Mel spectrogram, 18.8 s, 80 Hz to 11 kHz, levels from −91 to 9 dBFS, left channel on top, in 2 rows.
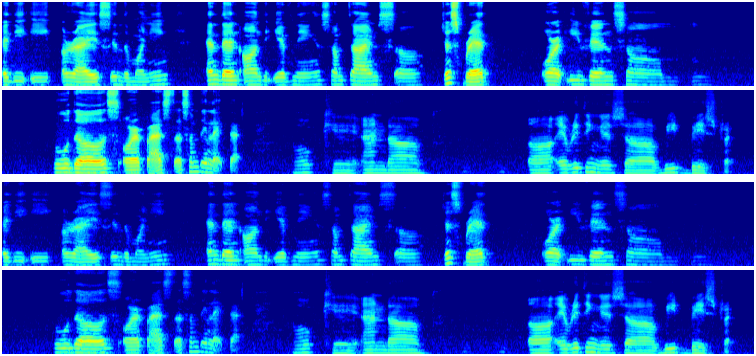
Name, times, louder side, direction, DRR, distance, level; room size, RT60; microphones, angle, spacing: voice 1, 0.0-2.1 2.5-5.2 5.5-6.1 6.7-8.3 10.0-12.4, left 8 dB, 70° left, 0.3 m, -33 dB
voice 2, 13.0-14.7 16.0-18.5, right 1 dB, 10° right, 0.5 m, -43 dB
5.3 x 2.7 x 2.3 m
head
